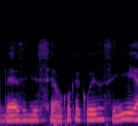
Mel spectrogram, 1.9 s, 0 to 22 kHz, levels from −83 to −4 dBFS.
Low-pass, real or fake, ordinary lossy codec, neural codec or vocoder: 7.2 kHz; fake; none; codec, 16 kHz, 8 kbps, FreqCodec, smaller model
